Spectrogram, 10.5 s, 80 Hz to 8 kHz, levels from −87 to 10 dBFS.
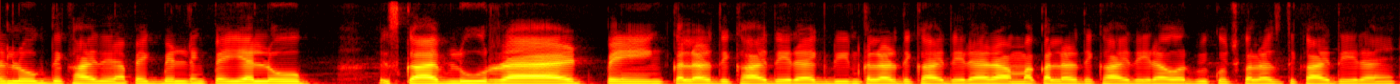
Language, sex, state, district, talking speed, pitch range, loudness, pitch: Hindi, female, Bihar, Gaya, 210 wpm, 180-190 Hz, -16 LUFS, 185 Hz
